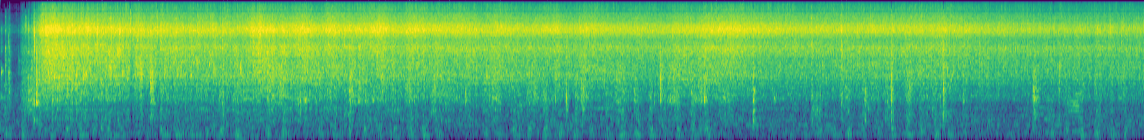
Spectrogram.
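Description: Crab pieces frying in hot oil for a crab curry, a loud continuous sizzle and hiss with occasional stirring clatter, no one talking.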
